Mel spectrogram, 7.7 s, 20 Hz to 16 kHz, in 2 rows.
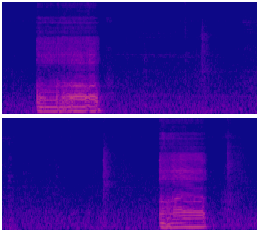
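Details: French bulldog snoring loudly, two long rasping snores with strong low harmonic buzz, at about 0.5–1.5 s and 6.2–6.9 s, separated by quiet breathing in a small indoor room.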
